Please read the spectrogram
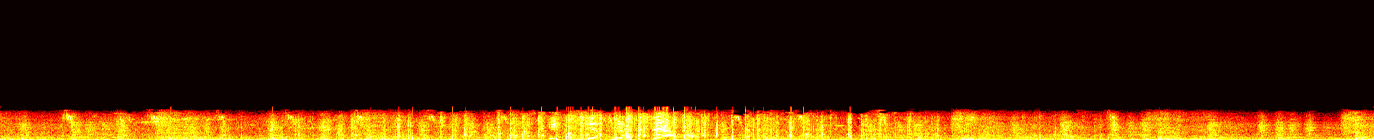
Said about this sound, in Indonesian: Dan sebentar kemudian, dia sudah berkuda menyeberangi alun-alun Istana Majapahit.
